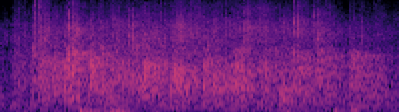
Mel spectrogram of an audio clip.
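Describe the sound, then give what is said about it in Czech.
Steady audience applause fills the whole stretch, a dense crackle of many hands clapping at an even, sustained level with no voices over it. “To je taky hodno potlesku, tedy opravdu.”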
